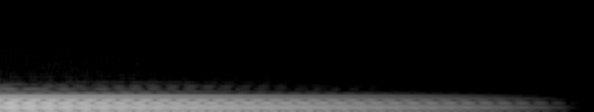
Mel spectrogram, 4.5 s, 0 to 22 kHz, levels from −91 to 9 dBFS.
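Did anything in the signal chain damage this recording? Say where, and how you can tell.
Yes. A processing stage that splits the sound into windowed frames has left overlap-add ripple throughout. The level dips by about 60 dB around 150 times a second, a metallic buzz with extra tones around each note. On the waveform the envelope is chopped into regular notches. The spectrogram shows matching vertical striping and sidebands.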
